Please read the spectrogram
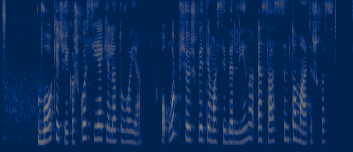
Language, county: Lithuanian, Vilnius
